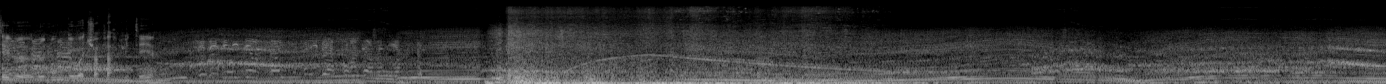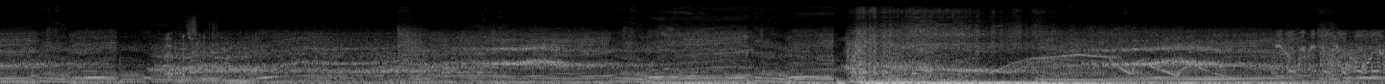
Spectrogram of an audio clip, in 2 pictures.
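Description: A racing car engine roars and revs up and down at high speed.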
